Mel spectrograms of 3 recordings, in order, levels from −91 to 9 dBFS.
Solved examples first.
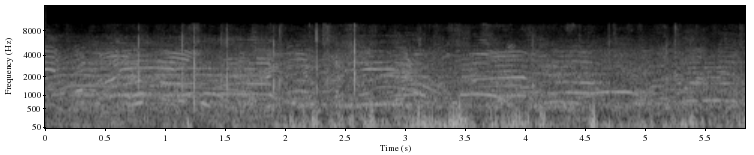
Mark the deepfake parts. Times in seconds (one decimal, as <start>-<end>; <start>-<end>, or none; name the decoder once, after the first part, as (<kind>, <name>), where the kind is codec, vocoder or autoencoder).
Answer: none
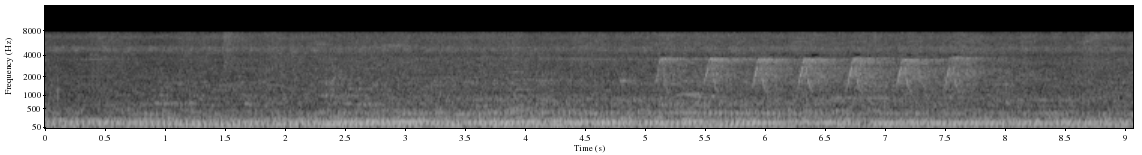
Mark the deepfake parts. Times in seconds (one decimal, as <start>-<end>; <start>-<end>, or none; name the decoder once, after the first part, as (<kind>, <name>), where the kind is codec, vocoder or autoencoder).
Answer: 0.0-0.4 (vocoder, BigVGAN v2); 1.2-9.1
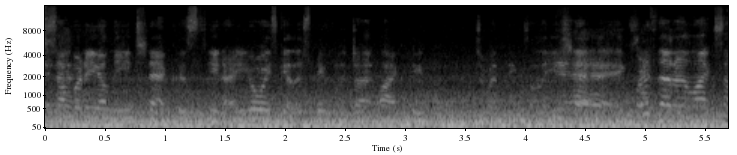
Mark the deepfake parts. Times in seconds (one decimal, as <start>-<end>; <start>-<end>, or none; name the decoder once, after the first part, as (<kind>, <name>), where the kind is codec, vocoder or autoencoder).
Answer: 1.3-4.4 (vocoder, BigVGAN v2)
